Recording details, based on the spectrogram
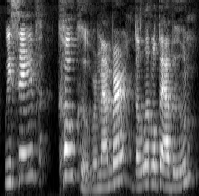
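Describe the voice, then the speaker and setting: A confident, adventurous young girl from a children's storybook, voiced by a woman reading aloud. She sounds keen and insistent, stating things plainly in a fairly high voice. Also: sing-song, normal speed.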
